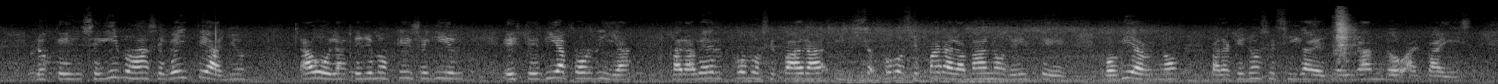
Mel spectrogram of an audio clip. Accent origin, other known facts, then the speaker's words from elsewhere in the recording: Argentina; Somos argentinos, no somos enemigos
